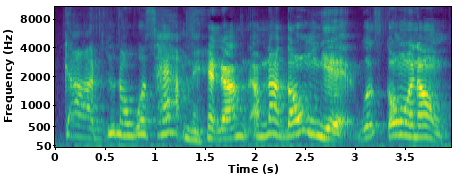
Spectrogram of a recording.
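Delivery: agitated plea. Retold or imitated. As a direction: plead upward in agitated disbelief. Frantic questioning of God, retold.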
